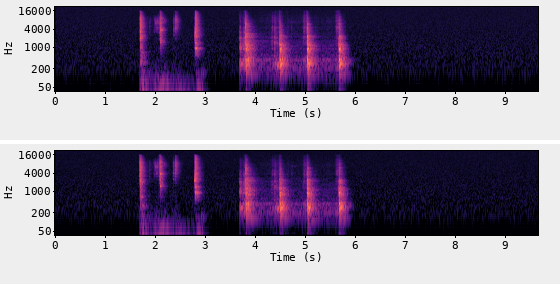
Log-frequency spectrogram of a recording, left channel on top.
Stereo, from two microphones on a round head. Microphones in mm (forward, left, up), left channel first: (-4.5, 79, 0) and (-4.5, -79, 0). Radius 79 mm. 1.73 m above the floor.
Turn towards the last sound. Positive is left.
turn(degrees=15)  # may be behind; listen again after turning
